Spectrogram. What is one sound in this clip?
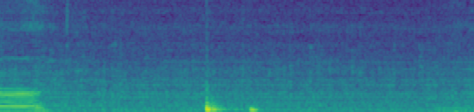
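A cup is set down on a counter with a knock.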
